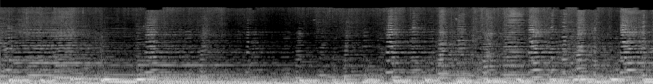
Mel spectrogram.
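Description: Instrumental chamamé from a Correntino ensemble: accordion and bandoneón playing the melody over guitars keeping a steady rhythm in the bass.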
